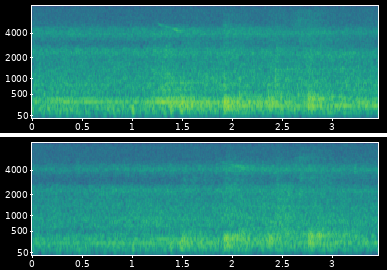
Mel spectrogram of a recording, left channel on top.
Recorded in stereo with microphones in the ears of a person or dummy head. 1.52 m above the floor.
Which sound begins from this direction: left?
Footsteps, at 1.5 s.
